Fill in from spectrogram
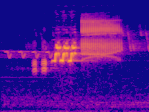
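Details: Short wood thrush phrase: faint soft lead notes, two low chirps, a rich warbled flute and a long, bright, buzzy trill high above.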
